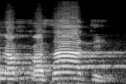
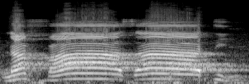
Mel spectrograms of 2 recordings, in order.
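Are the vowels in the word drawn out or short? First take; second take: short; drawn out. First: The vowels in the word are kept short. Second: Two vowels in the word are drawn out. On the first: The speaker calls it wrong. "অনেকেই আমরা এইভাবে পড়ি নাফাসাতি ফাসাতি তো ফা তো টান দেওয়া হয়নি" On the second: The speaker calls it right. "দুইটা টান আছে"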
